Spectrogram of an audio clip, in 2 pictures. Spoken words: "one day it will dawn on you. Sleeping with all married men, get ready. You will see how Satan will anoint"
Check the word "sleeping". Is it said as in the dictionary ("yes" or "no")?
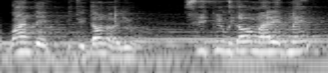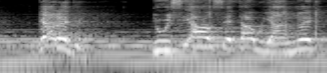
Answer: no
